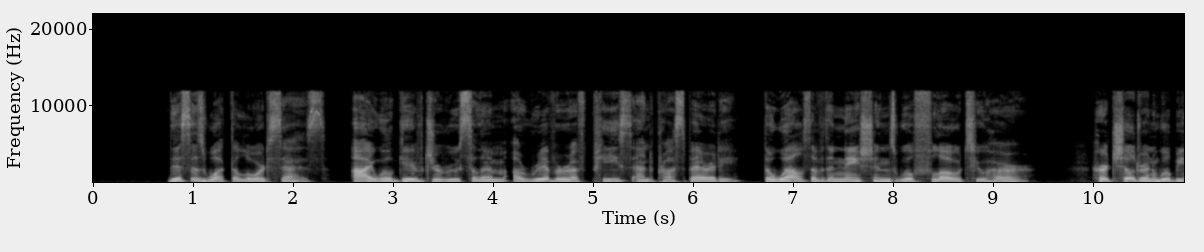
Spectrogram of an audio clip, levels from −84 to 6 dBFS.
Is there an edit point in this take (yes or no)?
yes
